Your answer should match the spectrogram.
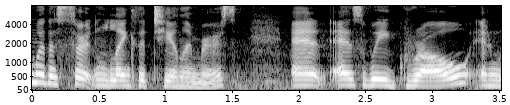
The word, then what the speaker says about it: telomeres: I still trip on that word telomeres.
